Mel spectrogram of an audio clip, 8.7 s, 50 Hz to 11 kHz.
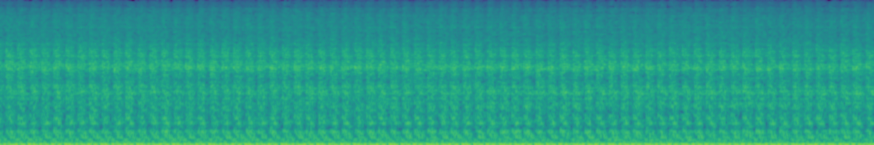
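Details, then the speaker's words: BMW E36 with swapped Toyota 1JZ engine cranked with main and fuel pump relays pulled (no fuel, no spark) to check oil pressure, previously started without any; even cranking about three compression pulses a second, turns freely, no binding; reached 25 psi. "i only have one gauge wired up right now just kind of jankily and i want to see if i can crank the car and get oil pressure so let's crank it"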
